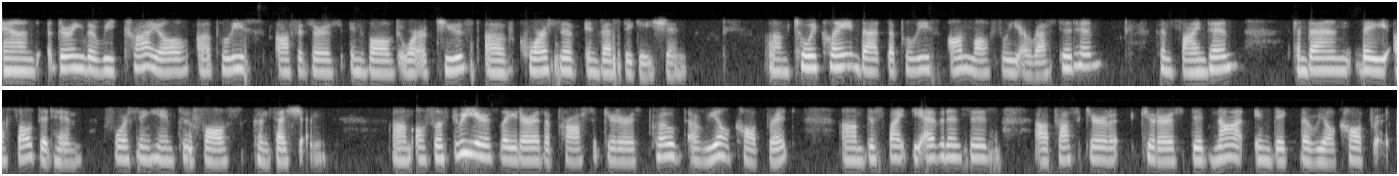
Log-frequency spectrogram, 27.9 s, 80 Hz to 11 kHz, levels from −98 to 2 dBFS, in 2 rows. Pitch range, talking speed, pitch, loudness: 185-215 Hz, 125 wpm, 200 Hz, -19 LUFS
